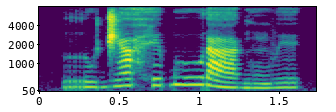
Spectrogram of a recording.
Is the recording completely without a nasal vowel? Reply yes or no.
no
